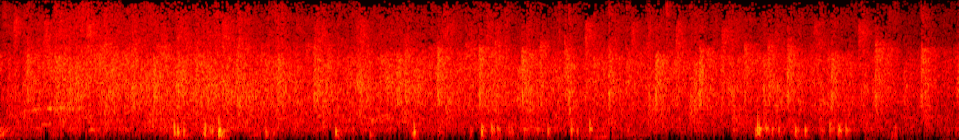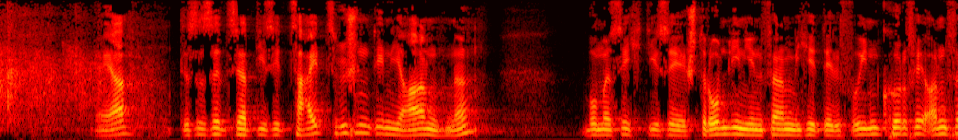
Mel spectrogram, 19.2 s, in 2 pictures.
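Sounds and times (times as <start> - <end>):
audience applause for a stage performer: 0.0 - 11.1
speech: 10.7 - 14.5, 15.4 - 19.1.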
